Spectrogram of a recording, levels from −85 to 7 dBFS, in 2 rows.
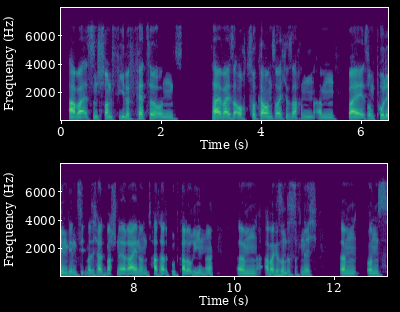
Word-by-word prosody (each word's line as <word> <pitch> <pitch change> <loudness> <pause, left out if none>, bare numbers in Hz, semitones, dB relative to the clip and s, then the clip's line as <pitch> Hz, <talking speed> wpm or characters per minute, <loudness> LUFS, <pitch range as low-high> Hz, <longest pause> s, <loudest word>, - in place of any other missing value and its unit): aber 130 +1 +8
es 130 - -11
sind 135 -1 -6
schon 135 0 0
viele 130 -2 -4
Fette 135 +4 0
und 115 -2 -5 0.7
teilweise 120 -1 +6
auch 115 -2 +2
Zucker 135 0 +3
und 130 - -2
solche 130 -1 -2
Sachen. 135 +2 -5
Ähm, 110 -1 -8 0.2
bei 105 -1 +6
so 115 +2 -7
'm 110 - -11
Pudding 130 -1 0
den 110 -2 -6
zieht 110 +6 -15
man 115 -2 -5
sich 110 0 -12
halt 110 -1 0
mal 105 - -1
schnell 105 -2 -2
rein 110 +3 +3
und 105 -3 -10
hat 105 - +2
halt 100 +1 -1
gut 115 -3 -14
Kalorien, 105 +2 -1
ne? 110 +5 -6 0.5
Ähm, 110 0 -2
aber 105 -1 0
gesund 115 +3 -5
ist 105 -1 -12
das 100 - -17
nicht. 110 +1 -8 0.4
Ähm, 115 0 -1 0.2
und 115 -2 -4
115 Hz, 185 wpm, -26 LUFS, 110-130 Hz, 0.7 s, aber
